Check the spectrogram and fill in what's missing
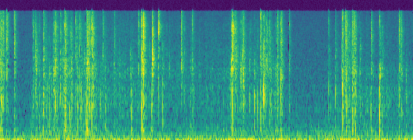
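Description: Hands squeeze a small clear plastic bag full of tiny white polystyrene foam beads while long nails scratch and pinch its plastic surface. Quiet, bright crinkling and crackling come in quick, sharp bursts over a faint low hum.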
